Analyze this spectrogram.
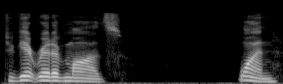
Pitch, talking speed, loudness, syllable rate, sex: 155 Hz, 125 wpm, -18 LUFS, 4.2 syllables/s, female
